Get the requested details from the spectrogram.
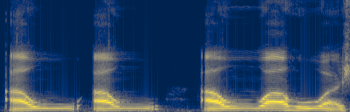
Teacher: jadi suaranya itu kita tahan ya kita panjangkan sejenak panjangnya itu dua harakat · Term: didengungkan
